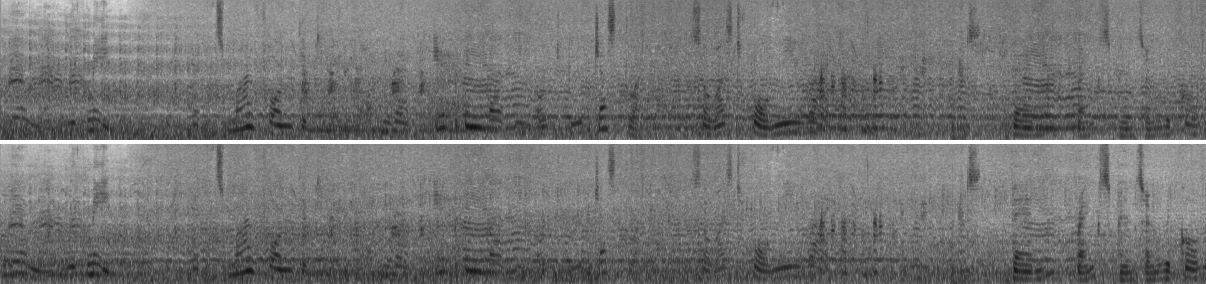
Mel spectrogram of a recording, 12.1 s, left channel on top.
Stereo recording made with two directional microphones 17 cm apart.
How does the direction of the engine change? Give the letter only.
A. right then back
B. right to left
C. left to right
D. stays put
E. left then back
C.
